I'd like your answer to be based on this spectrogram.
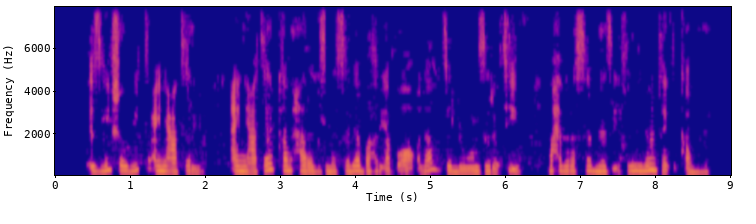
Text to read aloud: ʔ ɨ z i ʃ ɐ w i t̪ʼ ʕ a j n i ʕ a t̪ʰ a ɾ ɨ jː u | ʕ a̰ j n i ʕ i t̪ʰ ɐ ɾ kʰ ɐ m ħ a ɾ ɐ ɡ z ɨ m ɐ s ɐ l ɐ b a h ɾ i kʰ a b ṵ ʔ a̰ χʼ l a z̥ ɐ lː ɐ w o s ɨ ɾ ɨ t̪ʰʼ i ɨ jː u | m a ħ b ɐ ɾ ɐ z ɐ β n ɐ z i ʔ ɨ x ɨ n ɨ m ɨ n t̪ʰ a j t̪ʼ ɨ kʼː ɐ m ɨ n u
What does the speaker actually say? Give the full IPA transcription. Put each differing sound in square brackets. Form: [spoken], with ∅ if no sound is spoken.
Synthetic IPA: ʔ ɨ z i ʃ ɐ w i [t̪] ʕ a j n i ʕ a t̪ʰ [ɐ] ɾ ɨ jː u | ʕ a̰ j n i ʕ [a] t̪ʰ ɐ ɾ kʰ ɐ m ħ a ɾ ɐ ɡ z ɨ m ɐ s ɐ l ɐ b a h ɾ i [∅] a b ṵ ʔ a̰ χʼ l a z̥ ɐ lː ɐ w o [z] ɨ ɾ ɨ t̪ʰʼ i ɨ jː u | m a ħ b ɐ ɾ ɐ [s] ɐ β n ɐ z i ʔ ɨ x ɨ n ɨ m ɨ n t̪ʰ a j t̪ʼ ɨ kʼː ɐ m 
